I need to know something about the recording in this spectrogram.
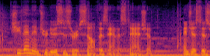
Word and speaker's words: Anastasia: She then introduces herself as Anastasia, and just as her name rhymes with anesthesia, she can make all his pains go away.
